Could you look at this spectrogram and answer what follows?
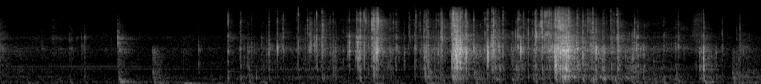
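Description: Panini Prizm basketball card pack's shiny plastic wrapper being torn open and crinkled by hand as the cards are pulled out. It is a crackling rustle of a few seconds that starts about two seconds in and is loudest a little past the middle.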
